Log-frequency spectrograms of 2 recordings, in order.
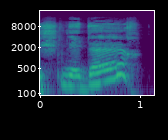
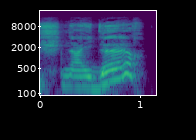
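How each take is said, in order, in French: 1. Le EI se prononce comme un simple E. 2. Le EI se prononce comme une diphtongue. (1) "on prononce le E I comme si c'était un E" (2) "on prononce correctement le E I"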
